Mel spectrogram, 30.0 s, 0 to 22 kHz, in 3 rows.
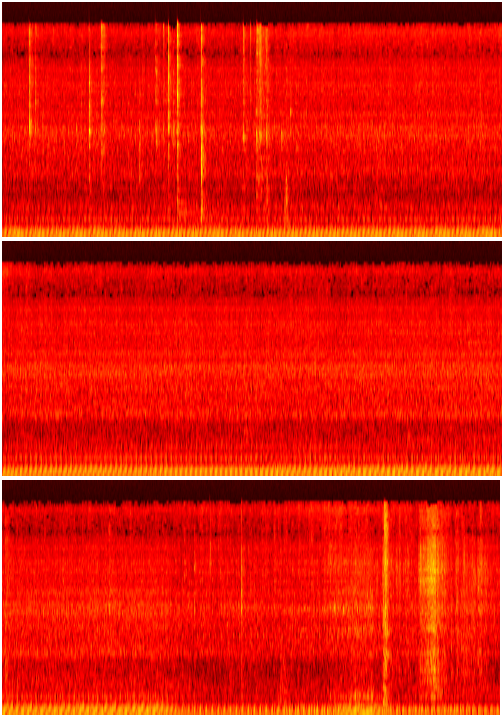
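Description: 1994 Geo Tracker's 8-valve 1.6 L four-cylinder engine idling steadily, with a few sharp metallic clicks of the tie-downs being released in the first five seconds. About 23 seconds in the engine note changes as the Tracker is driven back off the trailer, with a brief rev a few seconds later.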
